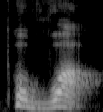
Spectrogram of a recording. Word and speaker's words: poivre: Yeah, you don't pronounce the E, so Okay, that's a Lord.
